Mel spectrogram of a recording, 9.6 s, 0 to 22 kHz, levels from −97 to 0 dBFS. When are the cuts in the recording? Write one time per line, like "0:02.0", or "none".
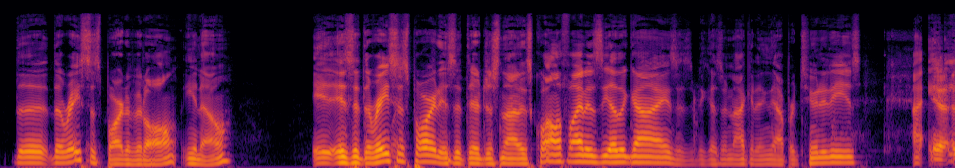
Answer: none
